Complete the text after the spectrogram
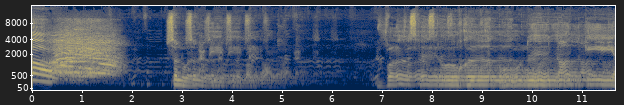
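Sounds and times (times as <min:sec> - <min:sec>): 
crowd chanting a slogan at a devotional poetry recital: 0:00.0 - 0:02.0
single voice reciting devotional verse: 0:02.0 - 0:11.6
speech: 0:02.8 - 0:04.9, 0:06.9 - 0:11.6.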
